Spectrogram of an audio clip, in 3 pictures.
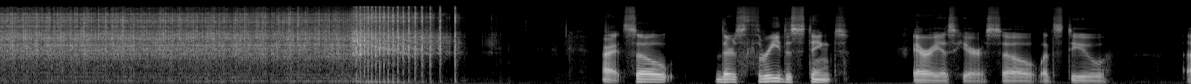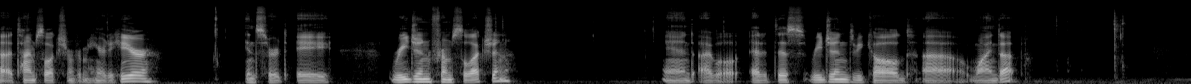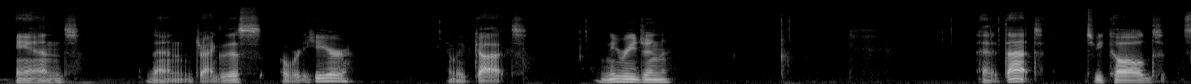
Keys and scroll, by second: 5.0 space, 21.3-22.5 typing, 23.0 Return.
